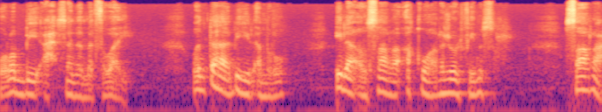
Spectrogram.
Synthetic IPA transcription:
ɾˤɑbːiːʔa̰ħsanamaθwa̰ːjḭ | wɪnt̪ahabɪhɪlʔa̰mɾ | ʔɪlaʔa̰nsˤɑːɾˤɑʔɑqwaɾˤɑd͡ʒʊlfimɨsˤɾ | sˤɑːɾˤʕ

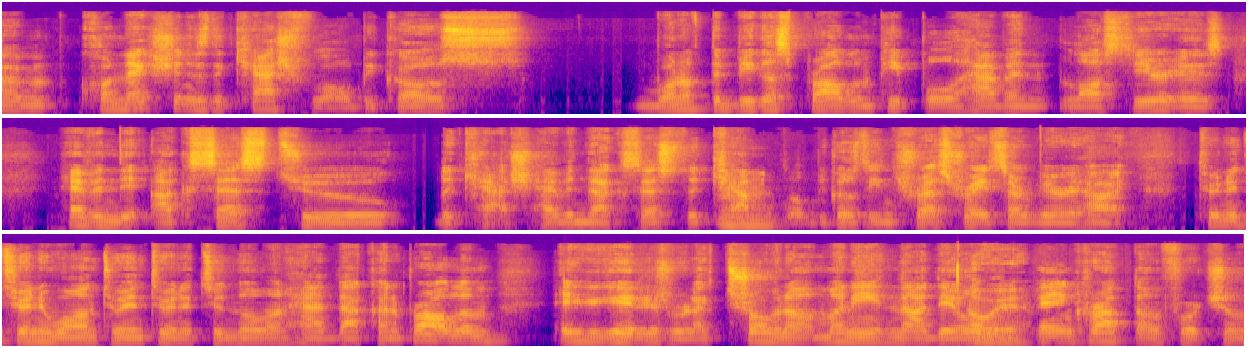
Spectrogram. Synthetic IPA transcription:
kʰənɛkʃɨ̃nɨzðɨkʰæʃfloʊbɨkʰɔz̥ | wʌ̃nʌvðɨbɪɡəs̚pʰɹ̥ɑblə̃mpʰipl̩ˠɦævɨ̃ntlɔst̚hiɹɪz̥ | hævɪ̃ŋðiʔæksɛstʰɨ | ðɨkʰæ̰ʃhævɪ̃ŋðiæksɛstʰɨðɨkʰæpɨɾl̩ˠbɨkʰʌzðiɪ̃nt͡ʃʰɹ̥ɛst̚ɹeɪtsə˞vɛɹiɦaɪtʰw̥ɛ̃ñtitʰw̥ɛ̃ñiwʌ̃ntʰw̥ɛ̃ntitʰwɛ̃ñtitʰʉnoʊwʌ̃nɨd̪̚ðɨt̚kʰãɪ̃ndʌvpʰɹ̥ɑblə̃m | ʔɛɡɹɨɡeɪɾə˞zwə˞laɪk̚tʰɹ̥oʊɪ̃ŋaʊt̚mʌninaʊðeɪbæ̃ŋkʰɹap̚tə̃ɱfɔɹt͡ʃɨnə

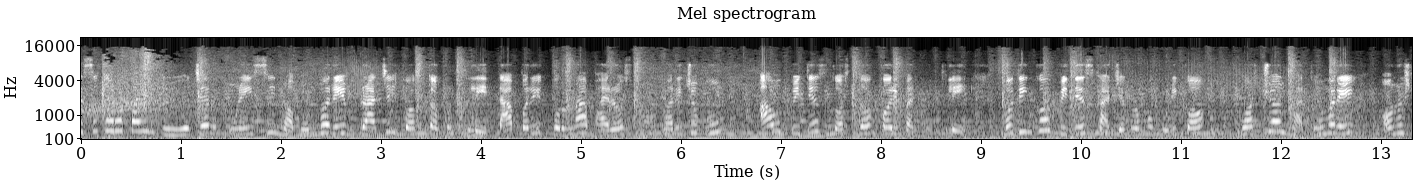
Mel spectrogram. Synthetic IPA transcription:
esɔt̪ɔɾɔpaĩd̪ujɦɔd͡ʒaɾuɽ̃ejsinɔbembɔɾebɾad͡ʒilɡɔst̪ɔkɔɾit̪ʰilet̪apɔɾekoɾonabʱajɾɔsmɔɦɔmaɾid͡ʒɔɡu | awbid̪esɡɔst̪ɔkɔɾipanɦɔt̪ʰile | bod̪iŋkɔbid̪eskaɾd͡ʒɔkɾɔmɔɡuɽ̃ikɔ | bʱɔɾt͡ʃualmad̪ʱjɔmɔɾe | ɔnuʃ

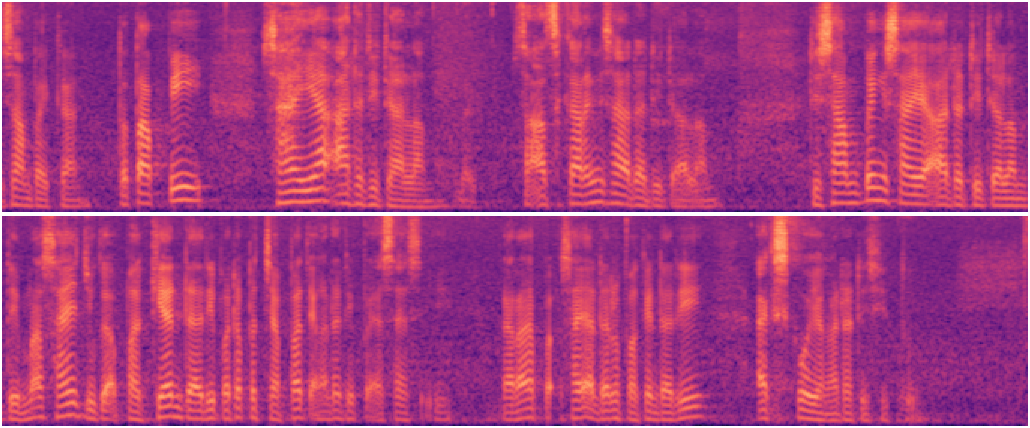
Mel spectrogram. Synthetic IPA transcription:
disampajkant̪ət̪api | sajaʔadadidalam | sa̰ʔa̰t̪sə̥kaɾaŋinis̬ajaːdadida̰la̰m | d̥isampɪŋsaja̰ʔa̰dadidalamt̪imnasajad͡ʒuɡa̰b̥aɡiandaɾipadapəd͡ʒabat̪̚ja̰ŋadadipḛɛ̰sɛsḭ | kaɾənasajaːdalahbaɡiandaɾi | ɛkskojaŋadadisit̪ṵ

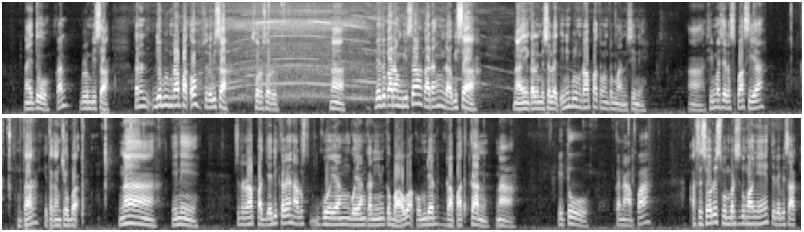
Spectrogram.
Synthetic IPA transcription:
nahit̪̬ukanbəlʊmbisa | karnadiabəlʊmrapat̪ɔhsudahbisasoɾisoɾi | nahdiait̪ukadaŋbisakadaŋndaʔbisa | nainikaliaŋbisaliat̪inibəlʊmrapat̪ːəmant̪əmandisini | ʔəsinimas̬iadasə̥pasija | sənt̪arkit̪akant͡ʃoba̰naini | sudarapat̪̚d͡ʒadikalianɦaɾʊsɡojaŋɡojaŋkaninikəbawaʔkəmudianrapat̪̚kanːah | it̪u | kənapa | ʔa̰ksesoɾɪspəmbərs̬it̪uŋawɲainit̪idaʔbisa

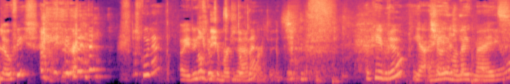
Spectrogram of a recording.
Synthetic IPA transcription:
lowfis | sχunəoːjəduədʊəmɔɹtəsaːnɛoke | hɛpjəjəbrɪlˠjaɦeləmalˠløɥkmɛj

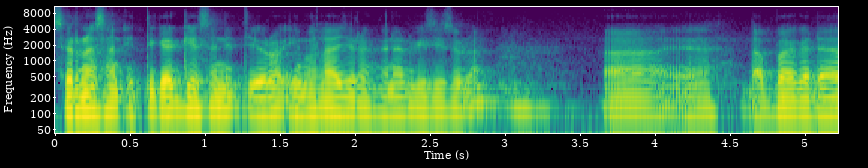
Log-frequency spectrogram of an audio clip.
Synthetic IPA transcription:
sɪɾnɐsɐnɪt̪ːɪɡɐɡːeːsɐnɪt̪ːɪjɛɾoːʔɪmɐlaːd͡ʒɪɾɐŋkɐnɐrɡɪs̬isuᶑɐ | ᶑ̪ɐbːaːɡɐd̪a

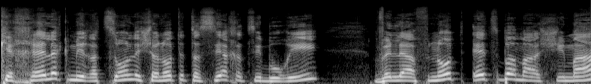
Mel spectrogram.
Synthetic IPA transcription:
keχe̞le̞kmiʁat͡so̞nle̞ʃano̞t̪e̞t̪asiaχhat͡sibuʁi | ve̞leafno̞te̞t͡sbamaːʃima

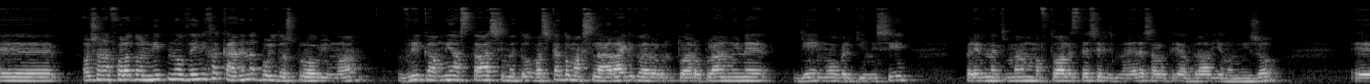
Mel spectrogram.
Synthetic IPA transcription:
e | o̞so̞nɐfo̞ɾɐt̪̬o̞nipno̞ðe̞nixɐkɐne̞nɐpo̞lit̪o̞spɾo̞vlimɐ | vɾikɐmiɐst̪ɐsime̞t̪ovɐsi̥kɐt̪o̞mɐksilɐɾɐcit̪uɐt̪uɐeɾo̞plɐnuine̞ | ɟe̞jmo̞ve̞ɾcinisi | pɾe̞pinɐcimɐnumɐft̪o̞ɐle̞st̪e̞se̞ɾizme̞ɾe̞sɐlot̪ɾiɐðɾɐðʝɐno̞mizo̞

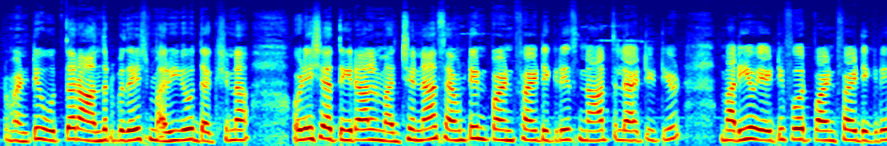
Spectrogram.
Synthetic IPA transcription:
ʈʋɐɳʈiʊt̪ːɐɾaːnd̪ɾɐpɾɐd̪eːʃmɐɾɪjuːd̪ɐkʂɪɳɐʊɻɪʃat̪iːɾaːlmɐd͡ʒɪnaːsɛʋɐɳʈiːnpɔːɪɳʈfɐɪʋɖɪɡɾiːsnaːɾt̪laːʈɪʈjuːɖmɐɾɪjuːeːʈːifoːɾpɔːjɪɳʈfɐɪʋɖɪɡɾiː

